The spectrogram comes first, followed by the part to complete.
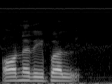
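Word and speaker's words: honourable: यह बच्चों आता है ज्यादातर नरे बल क्योंकि इसका प्रोनंसिएशन है नरे बल एच साइलेंट है क्या आएगा आपका एन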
